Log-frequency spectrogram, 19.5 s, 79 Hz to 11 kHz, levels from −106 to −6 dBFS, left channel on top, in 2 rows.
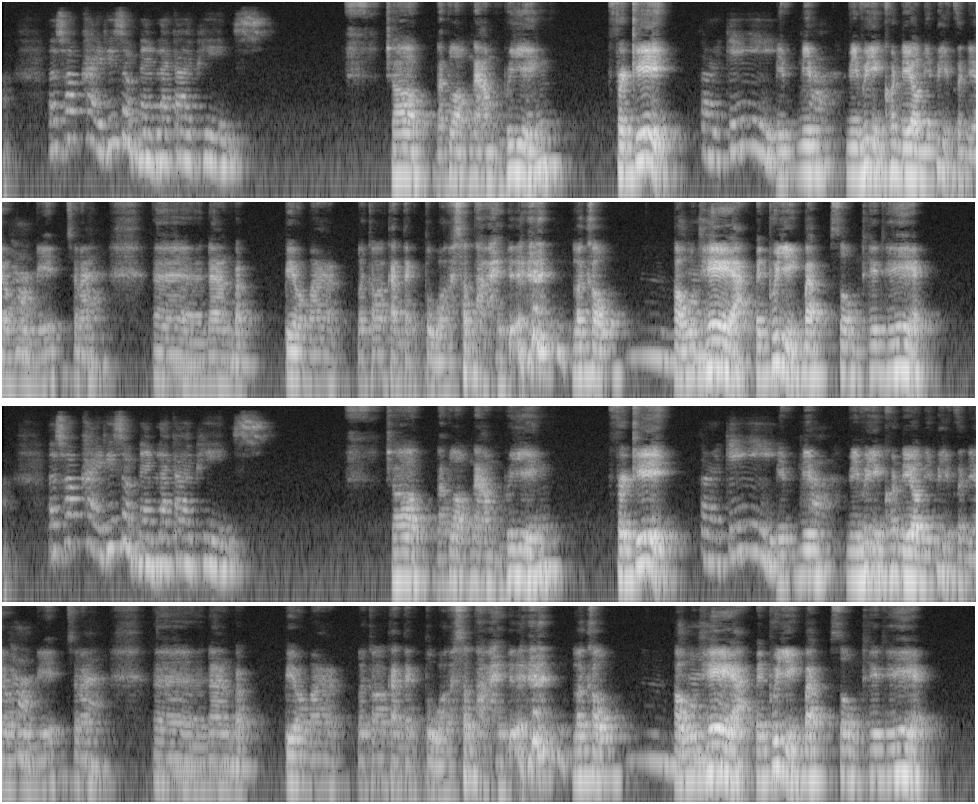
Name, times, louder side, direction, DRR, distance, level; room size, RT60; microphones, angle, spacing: voice 1, 0.0-2.6 7.0-8.3 9.8-10.1 10.5-10.8 11.3-12.2 16.0-17.2, equal, 70° right, -4 dB, 1.1 m, -37 dB
voice 2, 3.8-5.5 6.1-6.7 7.7-12.2 12.6-15.9 16.5-18.9, left 1 dB, 25° left, 1 dB, 0.4 m, -27 dB
2.7 x 2.1 x 2.2 m, 0.42 s
head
